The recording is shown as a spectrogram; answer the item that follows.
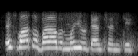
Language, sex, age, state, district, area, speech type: Kashmiri, female, 45-60, Jammu and Kashmir, Bandipora, urban, conversation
